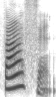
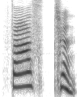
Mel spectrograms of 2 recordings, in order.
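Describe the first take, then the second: First: The T sound is silent. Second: The T sound is clearly pronounced. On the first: The speaker calls it right. "T 발음 묵음이에요" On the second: The speaker calls it wrong. "이러면 정말 큰일 나죠"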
